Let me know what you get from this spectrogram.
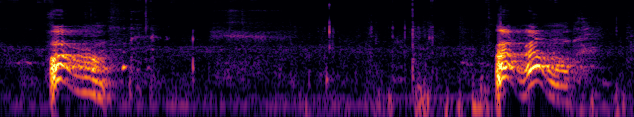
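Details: During hide and seek, a white Siberian Husky female signals that she has found her owner with two short, strong, harmonic woo-like yowls about four and a half seconds apart, with quiet indoor shuffling noises between them.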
